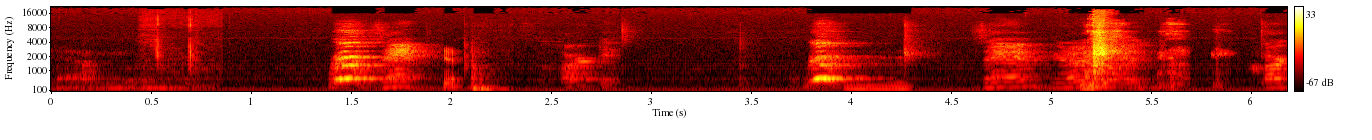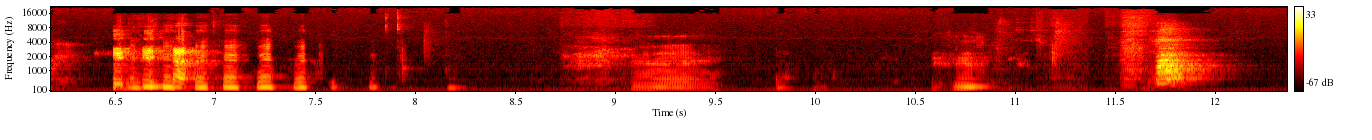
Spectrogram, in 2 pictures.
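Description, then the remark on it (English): A dog barks in a quick run of short, sharp yaps, fairly loud, while people talk around it before and after. “Bark, bark.”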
